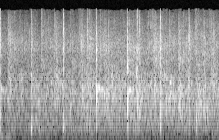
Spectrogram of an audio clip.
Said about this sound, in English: The praise report is our junior high and our youth camp is completely filled, and that's an awesome thing. Can I get a round of applause for that?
